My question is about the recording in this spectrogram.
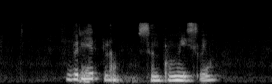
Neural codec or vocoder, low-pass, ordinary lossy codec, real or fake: codec, 24 kHz, 1.5 kbps, HILCodec; 7.2 kHz; none; fake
